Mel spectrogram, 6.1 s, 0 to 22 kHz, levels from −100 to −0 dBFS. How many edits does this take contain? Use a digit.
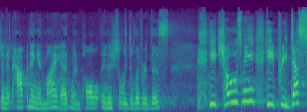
1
